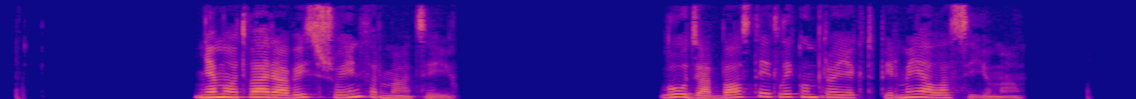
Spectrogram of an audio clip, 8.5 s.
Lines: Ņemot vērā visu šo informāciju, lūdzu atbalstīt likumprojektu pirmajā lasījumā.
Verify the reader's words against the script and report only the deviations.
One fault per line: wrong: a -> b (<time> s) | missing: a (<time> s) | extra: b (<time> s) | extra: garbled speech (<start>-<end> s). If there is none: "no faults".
no faults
